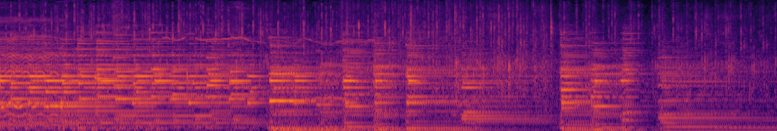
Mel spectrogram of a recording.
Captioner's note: applause and cheers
